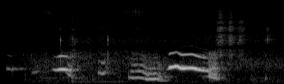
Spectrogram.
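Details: Two-week-old female wolf hybrid dog puppy nicknamed Feelings, very emotional for a little pup, giving a run of high whimpers and squeaky whines, some rising then falling, with a longer drawn-out whine near the end.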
